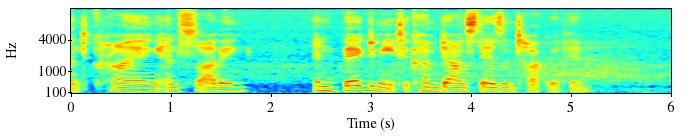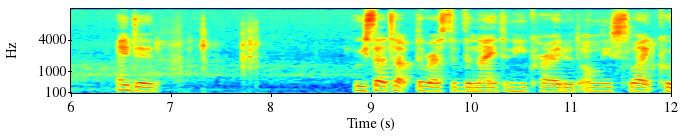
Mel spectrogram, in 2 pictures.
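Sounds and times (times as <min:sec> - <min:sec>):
woman reading aloud: 0:00.0 - 0:01.8, 0:02.4 - 0:05.3, 0:06.5 - 0:07.0, 0:08.8 - 0:12.0.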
